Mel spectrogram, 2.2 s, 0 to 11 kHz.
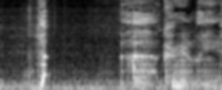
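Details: A sharp, abrupt hiccup then brief speech, from an adult with chronic intractable hiccups since December 2015 after a bad surgery outcome.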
